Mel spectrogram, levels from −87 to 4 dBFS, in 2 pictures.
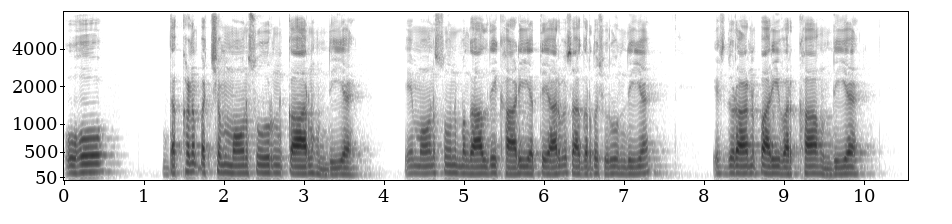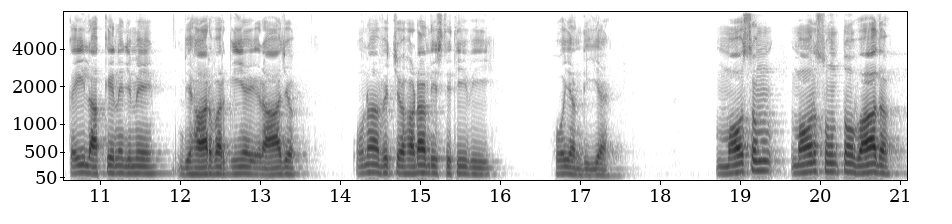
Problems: background sounds at intervals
